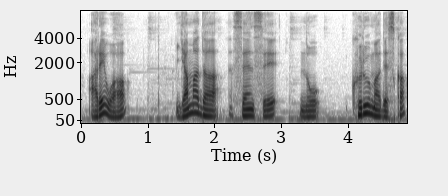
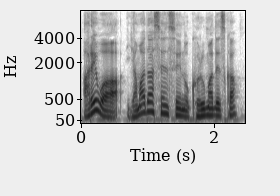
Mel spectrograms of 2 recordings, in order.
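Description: First: The sentence is spoken at a slower pace. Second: The sentence is spoken at a normal pace.

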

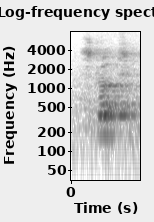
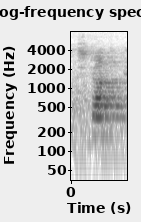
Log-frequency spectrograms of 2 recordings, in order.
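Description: First: The vowel is the rounded northern English 'oo'. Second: The vowel is the open southern English 'uh'.

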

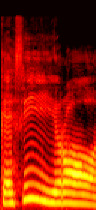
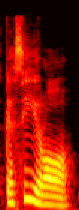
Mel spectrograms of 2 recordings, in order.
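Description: First: The second consonant is a th sound. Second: The second consonant is an s sound. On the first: The word comes from abundance. The speaker calls it right. "ولكن كثيرا من الكثرة" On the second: The word comes from breaking. The speaker calls it wrong. "لا تبدل بسين، ليست كثيرا وكأنها من التكسير"

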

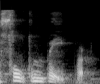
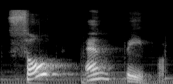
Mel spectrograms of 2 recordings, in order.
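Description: First: The words are reduced and run together quickly. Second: Each word is said clearly and separately. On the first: This is how native speakers actually say it. "що це таке salt and paper? Да? Ми чуємо" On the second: This is the form learners are taught. "А це salt and paper"

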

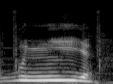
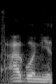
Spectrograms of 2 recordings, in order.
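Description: First: The word is said in a strained, anguished way. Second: The word is said in a plain, normal way. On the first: "A agonia é tão poderosa que ... você fala agonia" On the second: "você não fala agonia"

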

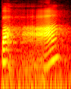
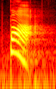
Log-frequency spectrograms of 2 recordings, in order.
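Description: First: The pitch dips low, then rises. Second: The pitch falls sharply from high.

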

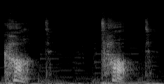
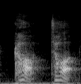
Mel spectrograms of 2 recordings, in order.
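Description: First: The words are said at a normal pace. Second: The words are said at a very quick pace. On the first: "Now say them with me" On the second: "And now super fast"

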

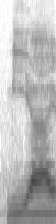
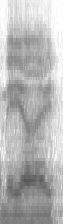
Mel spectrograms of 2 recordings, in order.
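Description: First: The first syllable sounds like 'me'. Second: The first syllable sounds like 'may'. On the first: The speaker calls it right. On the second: The speaker calls it wrong.

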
